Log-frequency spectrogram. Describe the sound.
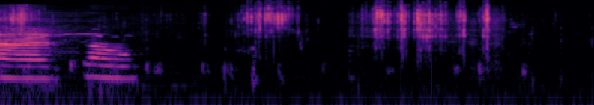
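Crunchy seaweed snack being bitten and chewed, with a few sharp bursts of crunching following a brief voiced sound, loud and crisp, with people present.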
